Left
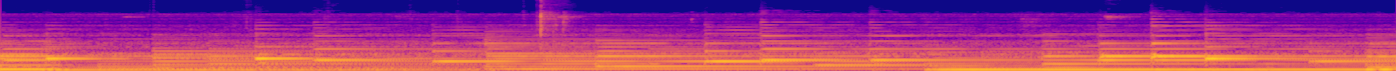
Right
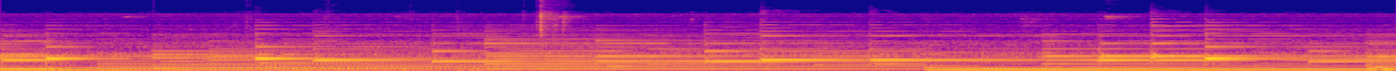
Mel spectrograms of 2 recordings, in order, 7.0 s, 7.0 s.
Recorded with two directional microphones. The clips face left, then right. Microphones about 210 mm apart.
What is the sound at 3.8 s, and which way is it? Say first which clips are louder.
Music: right 2 dB; centre (ahead or behind).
